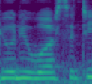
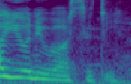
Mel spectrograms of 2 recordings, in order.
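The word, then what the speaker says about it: university: तो आप यूनिवर्सिटी में भी आप देखेंगे य का साउंड आ रहा है, तो आप क्या बोलेंगे? अ यूनिवर्सिटी.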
